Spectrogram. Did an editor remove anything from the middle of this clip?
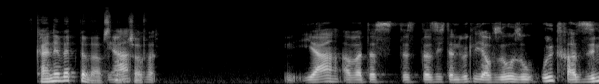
no; 0 cuts

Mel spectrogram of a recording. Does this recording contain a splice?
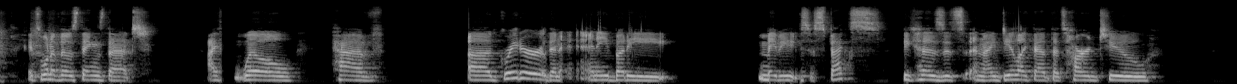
yes; 3 cuts; at 2.2 s, 5.5 s, 8.0 s

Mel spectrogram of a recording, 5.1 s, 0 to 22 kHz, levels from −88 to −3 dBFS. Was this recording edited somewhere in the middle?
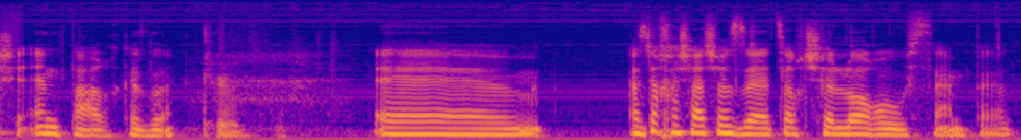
yes; 2 cuts; at 3.2 s, 4.0 s

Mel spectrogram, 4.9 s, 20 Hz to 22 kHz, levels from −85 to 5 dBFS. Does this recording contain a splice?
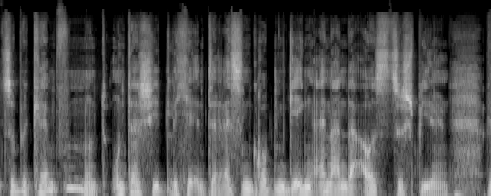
no; 0 cuts

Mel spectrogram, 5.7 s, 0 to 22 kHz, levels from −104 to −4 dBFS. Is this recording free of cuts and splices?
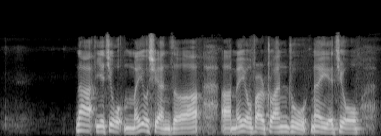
yes; 0 cuts

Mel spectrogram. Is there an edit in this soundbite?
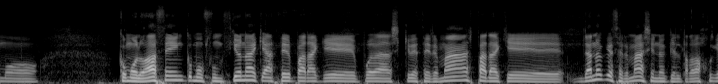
no; 0 cuts

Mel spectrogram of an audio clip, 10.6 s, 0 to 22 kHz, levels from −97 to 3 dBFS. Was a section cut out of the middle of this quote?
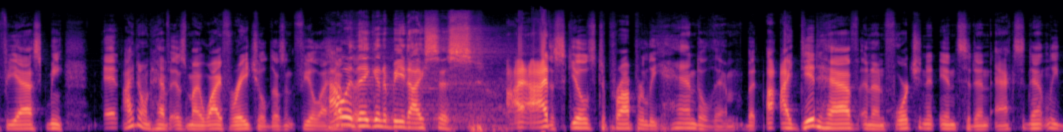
yes; 4 cuts; at 1.2 s, 1.7 s, 5.5 s, 7.6 s

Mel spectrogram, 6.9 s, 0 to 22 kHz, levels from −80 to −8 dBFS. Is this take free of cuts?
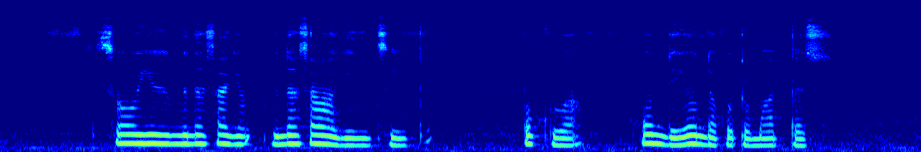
no; 2 cuts; at 1.9 s, 3.9 s

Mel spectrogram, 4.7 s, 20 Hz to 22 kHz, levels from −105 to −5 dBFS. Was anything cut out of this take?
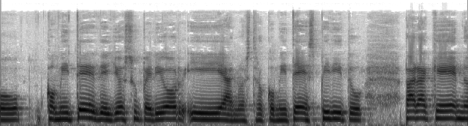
no; 0 cuts

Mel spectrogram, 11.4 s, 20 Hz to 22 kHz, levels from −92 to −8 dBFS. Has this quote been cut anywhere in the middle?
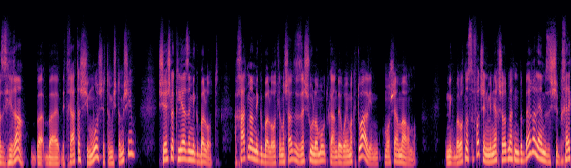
no; 0 cuts

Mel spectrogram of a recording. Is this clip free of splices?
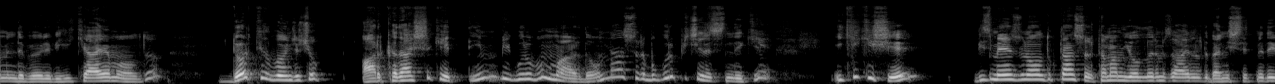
yes; 0 cuts

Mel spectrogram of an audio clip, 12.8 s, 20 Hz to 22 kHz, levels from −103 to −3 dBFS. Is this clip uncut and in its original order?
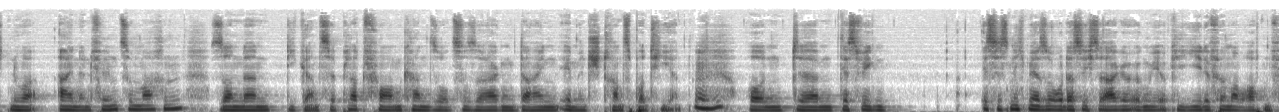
yes; 0 cuts

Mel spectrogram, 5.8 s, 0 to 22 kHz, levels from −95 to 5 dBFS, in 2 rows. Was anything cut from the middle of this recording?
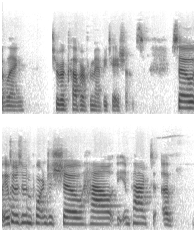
yes; 1 cut; at 3.0 s

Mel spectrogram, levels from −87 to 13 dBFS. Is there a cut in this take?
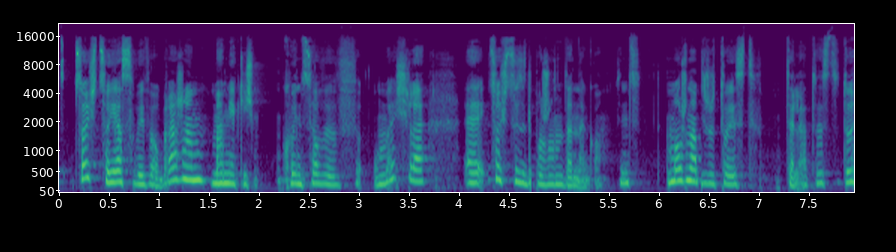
yes; 4 cuts; at 2.2 s, 4.3 s, 4.7 s, 6.4 s

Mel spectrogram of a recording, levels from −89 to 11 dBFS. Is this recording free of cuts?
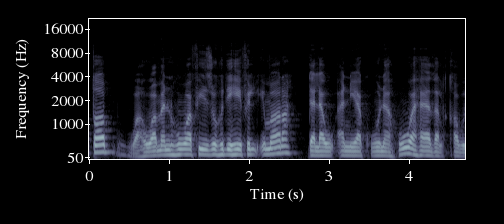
no; 1 cut; at 2.7 s

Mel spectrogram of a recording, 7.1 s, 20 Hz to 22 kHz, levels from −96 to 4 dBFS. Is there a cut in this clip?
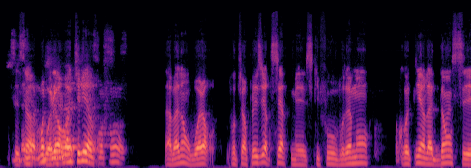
no; 0 cuts

